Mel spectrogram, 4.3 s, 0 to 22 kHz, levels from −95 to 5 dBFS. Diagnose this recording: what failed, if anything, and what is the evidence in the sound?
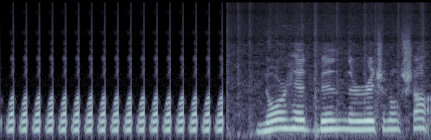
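A broken-record loop is already under way when the clip begins and runs until 2.26 s. The same 0.13 s fragment repeats back to back about 16 times, so whatever should have played in those two seconds is gone. The likely stage is playback or stream buffering: a stalled buffer kept handing out its last block. A waveform shows one identical envelope tiled edge to edge, and a spectrogram shows a short pattern stamped out like a comb.

Noise suppressor artifacts run through the whole clip. A call-processing stage pulls down the bands it judges to be steady noise, by about 8 dB. The room noise sits about 17 dB below the speech, and the suppressor lets it sink in the gaps and swell back under the speech. On a spectrogram the noise floor pumps frame by frame. The waveform's quiet stretches shrink and then swell again as the speech returns.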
